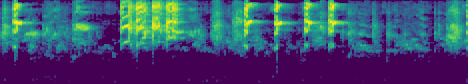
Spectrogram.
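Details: Lovebird, sounds for luring a lost bird back: loud, shrill chirps in quick clusters, a dense run early, then spaced single squeaks about every half second.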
